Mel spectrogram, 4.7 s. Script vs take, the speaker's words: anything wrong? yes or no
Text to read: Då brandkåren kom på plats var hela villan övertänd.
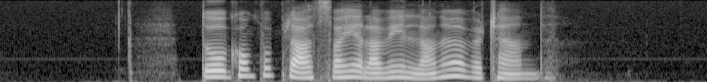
yes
